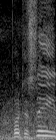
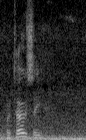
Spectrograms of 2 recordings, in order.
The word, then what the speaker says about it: Potosí: And for those who think it's San Luis Potosí, or Potosi, they're wrong. They pronounce it Potosí.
